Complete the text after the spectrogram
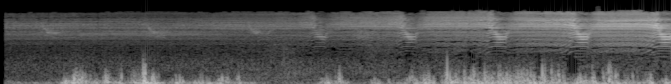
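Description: A cicada's song: a steady, high, hissing buzz that drones on without a break.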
